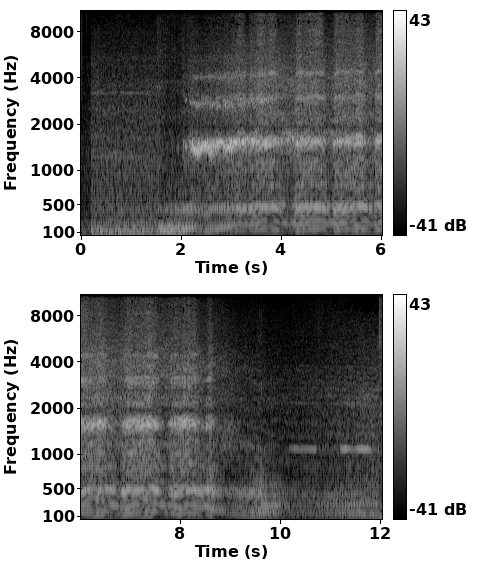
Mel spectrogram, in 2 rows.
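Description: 2018 Ford Mustang GT's 5.0-litre V8 doing a line-lock burnout: with the front brakes locked, the engine revs up about two seconds in and its pitch rises and falls over and over as the rear tyres spin and squeal on the concrete. About ten seconds in it drops back to idle.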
